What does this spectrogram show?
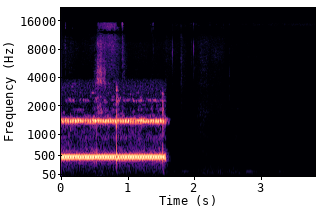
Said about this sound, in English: Our first caller in La Platica history. Ooh, what if she don't answer? Hopefully she answers. I mean, I told her. Be ready.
